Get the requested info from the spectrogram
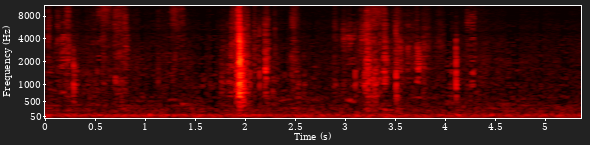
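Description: Paper rustling as the pages of a handmade junk journal are handled and turned. It comes as several short, soft strokes, with one crisper one about two seconds in.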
